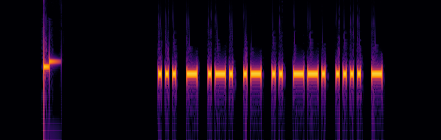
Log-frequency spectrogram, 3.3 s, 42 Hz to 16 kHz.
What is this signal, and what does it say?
Morse code, heard as a keyed tone, about 46 wpm, 700 Hz. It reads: STRAIGHT
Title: Sentences from Top 1000 Words - New Word Drill - 45wpm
